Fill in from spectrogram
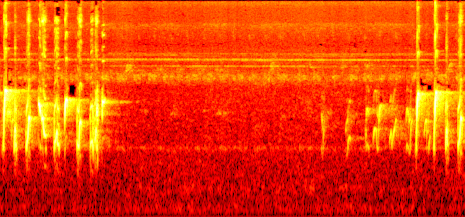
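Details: Nok dok taeng bird giving multi-phrase song: a brisk burst of eight chirpy, slurred whistles, a pause of nearly three seconds, then softer notes building into another loud, quick phrase.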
